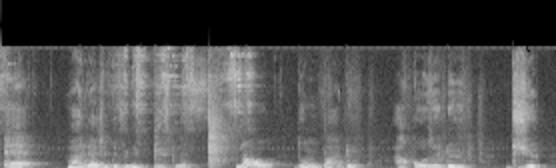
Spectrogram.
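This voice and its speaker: A woman's voice: medium pitch, expressive, unhurried, background noise. A woman delivering a sassy, mocking comic rant to the camera, slipping into English and slang. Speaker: comedian vlogger. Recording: echoey room, a bit far from the mic.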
